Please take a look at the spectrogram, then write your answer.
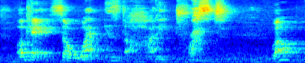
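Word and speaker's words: HathiTrust: so what is the honey trust well first of all it's pronounced hot tea as if hot tea right and a lot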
